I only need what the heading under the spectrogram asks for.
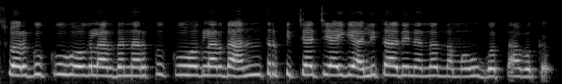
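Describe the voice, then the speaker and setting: A woman voices the grieving, restless ghost of a young mother in a melodramatic cartoon story, lamenting in a North Karnataka accent with a plaintive, anguished, tearful tone. Her voice is very high and a bit bright, level in tone, and she talks fast.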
